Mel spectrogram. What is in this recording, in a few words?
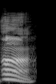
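"uh", male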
